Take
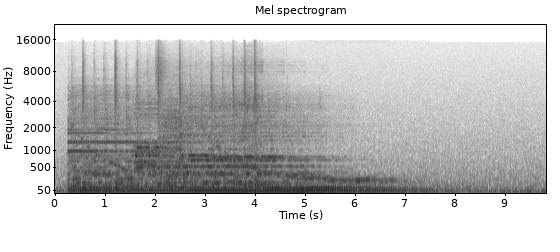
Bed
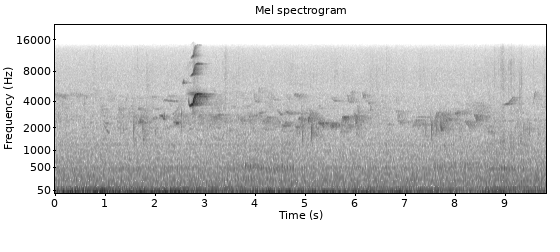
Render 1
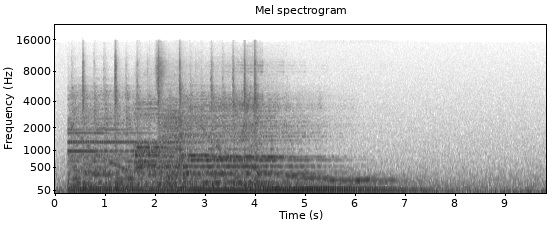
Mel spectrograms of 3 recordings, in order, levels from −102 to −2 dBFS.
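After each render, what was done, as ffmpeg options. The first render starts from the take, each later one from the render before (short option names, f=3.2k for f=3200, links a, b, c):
-af "afftdn=nr=6:nf=-45"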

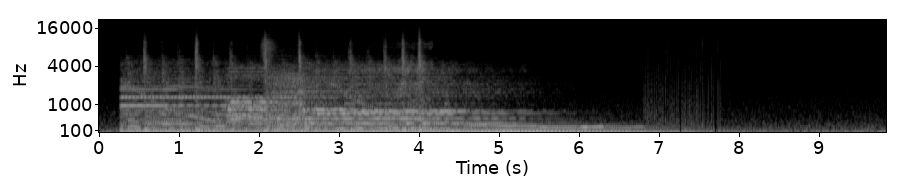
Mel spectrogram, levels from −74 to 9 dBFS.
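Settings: -filter_complex "[0:a]asettb=1/sr,asplit=3[a][b][c];[a]atrim=end=6.804[d];[b]atrim=start=6.8:end=7.79,asetpts=PTS-STARTPTS,afade=t=in:d=0.004:c=qsin,afade=t=out:st=0.986:d=0.004:c=qsin,acrusher=bits=8:dc=4:mix=0:aa=0.000001[e];[c]atrim=start=7.786[f];[d][e]acrossfade=d=0.004:c1=hsin:c2=qsin[g];[g][f]acrossfade=d=0.004:c1=qsin:c2=hsin"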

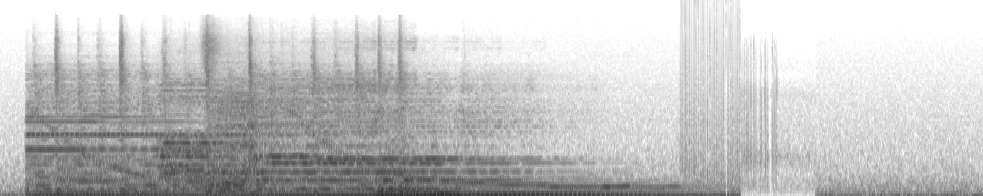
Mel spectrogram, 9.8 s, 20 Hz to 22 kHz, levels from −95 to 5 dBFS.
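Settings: -filter_complex "[0:a]asettb=1/sr,asplit=3[a][b][c];[a]atrim=end=1.734[d];[b]atrim=start=1.73:end=2.47,asetpts=PTS-STARTPTS,afade=t=in:d=0.004:c=qsin,afade=t=out:st=0.736:d=0.004:c=qsin,equalizer=f=230:t=o:w=0.77:g=10[e];[c]atrim=start=2.466[f];[d][e]acrossfade=d=0.004:c1=hsin:c2=qsin[g];[g][f]acrossfade=d=0.004:c1=qsin:c2=hsin,asettb=1/sr,asplit=3[h][i][j];[h]atrim=end=3.764[k];[i]atrim=start=3.76:end=4.61,asetpts=PTS-STARTPTS,afade=t=in:d=0.004:c=qsin,afade=t=out:st=0.846:d=0.004:c=qsin,tiltshelf=f=690:g=5.5[l];[j]atrim=start=4.606[m];[k][l]acrossfade=d=0.004:c1=hsin:c2=qsin[n];[n][m]acrossfade=d=0.004:c1=qsin:c2=hsin,asettb=1/sr,asplit=3[o][p][q];[o]atrim=end=7.404[r];[p]atrim=start=7.4:end=8.16,asetpts=PTS-STARTPTS,afade=t=in:d=0.004:c=qsin,afade=t=out:st=0.756:d=0.004:c=qsin,highpass=390,equalizer=f=450:t=q:w=4:g=-8,equalizer=f=820:t=q:w=4:g=7,equalizer=f=3k:t=q:w=4:g=4,equalizer=f=4.5k:t=q:w=4:g=-6,equalizer=f=6.7k:t=q:w=4:g=-3,lowpass=f=7.9k:w=0.5412,lowpass=f=7.9k:w=1.3066[s];[q]atrim=start=8.156[t];[r][s]acrossfade=d=0.004:c1=hsin:c2=qsin[u];[u][t]acrossfade=d=0.004:c1=qsin:c2=hsin"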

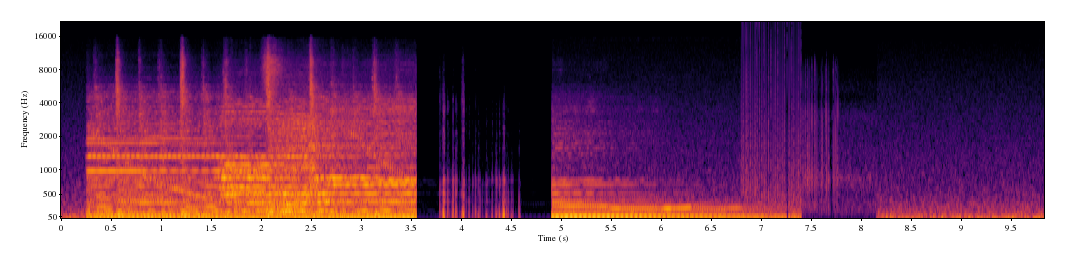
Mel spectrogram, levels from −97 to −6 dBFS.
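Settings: -filter_complex "[0:a]asettb=1/sr,asplit=3[a][b][c];[a]atrim=end=1.534[d];[b]atrim=start=1.53:end=2.74,asetpts=PTS-STARTPTS,afade=t=in:d=0.004:c=qsin,afade=t=out:st=1.206:d=0.004:c=qsin,aecho=1:1:6:0.53,atrim=end_sample=53361[e];[c]atrim=start=2.736[f];[d][e]acrossfade=d=0.004:c1=hsin:c2=qsin[g];[g][f]acrossfade=d=0.004:c1=qsin:c2=hsin,asettb=1/sr,asplit=3[h][i][j];[h]atrim=end=3.554[k];[i]atrim=start=3.55:end=4.91,asetpts=PTS-STARTPTS,afade=t=in:d=0.004:c=qsin,afade=t=out:st=1.356:d=0.004:c=qsin,agate=range=-59dB:threshold=-15dB:ratio=16:release=100:detection=peak[l];[j]atrim=start=4.906[m];[k][l]acrossfade=d=0.004:c1=hsin:c2=qsin[n];[n][m]acrossfade=d=0.004:c1=qsin:c2=hsin"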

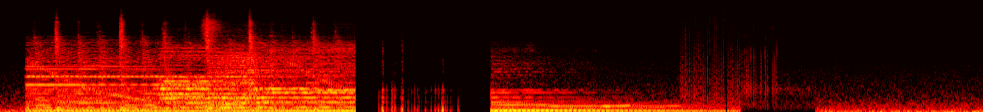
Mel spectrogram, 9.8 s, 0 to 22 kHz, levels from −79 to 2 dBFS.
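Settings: -af anull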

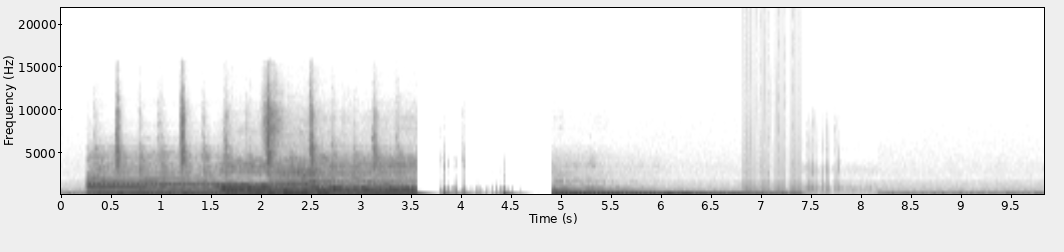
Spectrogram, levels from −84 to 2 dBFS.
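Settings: -af "equalizer=f=2.1k:w=5.1:g=-7.5,bandreject=f=50:t=h:w=6,bandreject=f=100:t=h:w=6,bandreject=f=150:t=h:w=6,bandreject=f=200:t=h:w=6,bandreject=f=250:t=h:w=6,bandreject=f=300:t=h:w=6"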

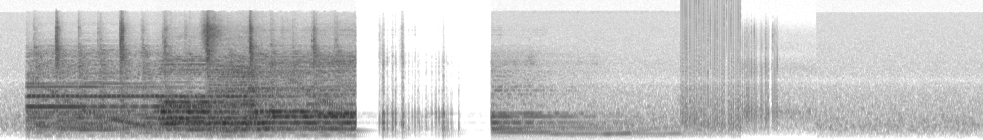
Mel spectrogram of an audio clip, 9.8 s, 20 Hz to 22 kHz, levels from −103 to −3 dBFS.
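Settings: -af "highpass=f=420:w=0.5412,highpass=f=420:w=1.3066,highshelf=f=6.6k:g=11"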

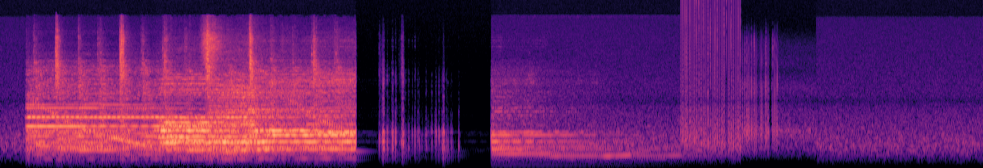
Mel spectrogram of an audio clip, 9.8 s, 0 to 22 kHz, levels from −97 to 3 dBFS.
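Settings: -af "volume=10dB,alimiter=limit=-1dB:level=0:latency=1"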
